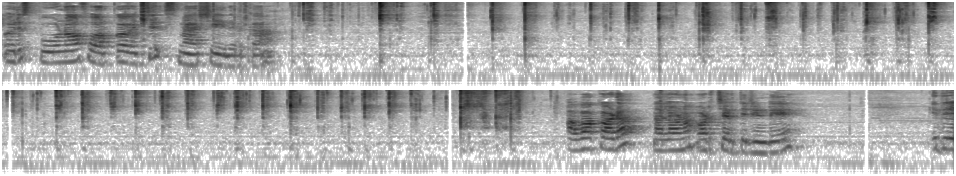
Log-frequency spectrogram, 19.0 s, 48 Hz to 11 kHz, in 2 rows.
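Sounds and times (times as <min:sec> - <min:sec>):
fork mashing in metal bowl: 0:01.2 - 0:14.9.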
